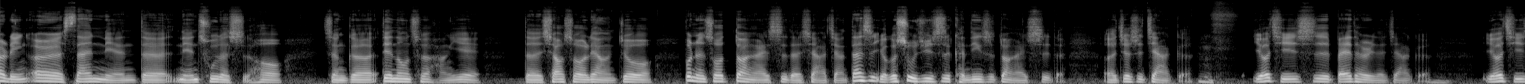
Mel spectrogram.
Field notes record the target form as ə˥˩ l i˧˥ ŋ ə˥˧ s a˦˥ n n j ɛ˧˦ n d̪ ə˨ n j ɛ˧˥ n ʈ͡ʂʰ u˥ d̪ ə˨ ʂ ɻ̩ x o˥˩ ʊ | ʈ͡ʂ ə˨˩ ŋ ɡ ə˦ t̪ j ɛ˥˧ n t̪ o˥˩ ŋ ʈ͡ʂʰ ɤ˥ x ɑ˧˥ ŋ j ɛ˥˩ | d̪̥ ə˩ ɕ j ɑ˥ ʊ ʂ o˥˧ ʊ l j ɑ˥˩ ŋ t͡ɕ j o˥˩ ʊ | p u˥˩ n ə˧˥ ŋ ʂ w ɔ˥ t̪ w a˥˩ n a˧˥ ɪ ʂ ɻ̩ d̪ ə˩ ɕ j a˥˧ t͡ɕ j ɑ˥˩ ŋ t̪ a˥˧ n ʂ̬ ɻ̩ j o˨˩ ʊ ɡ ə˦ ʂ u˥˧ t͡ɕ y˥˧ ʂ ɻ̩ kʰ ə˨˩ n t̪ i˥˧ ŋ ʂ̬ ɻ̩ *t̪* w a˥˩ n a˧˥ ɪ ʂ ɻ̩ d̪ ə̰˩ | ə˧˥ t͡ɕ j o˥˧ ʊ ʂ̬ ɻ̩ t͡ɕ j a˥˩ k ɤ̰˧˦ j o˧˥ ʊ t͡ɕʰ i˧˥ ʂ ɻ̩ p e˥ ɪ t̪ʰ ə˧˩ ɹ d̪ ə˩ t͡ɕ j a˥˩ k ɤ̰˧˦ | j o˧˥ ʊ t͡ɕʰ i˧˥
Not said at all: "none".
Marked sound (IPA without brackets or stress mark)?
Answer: t̪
